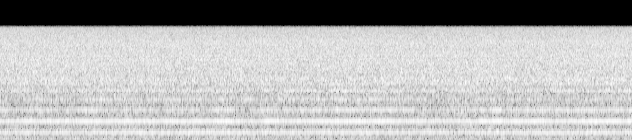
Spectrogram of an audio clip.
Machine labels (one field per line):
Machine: fan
